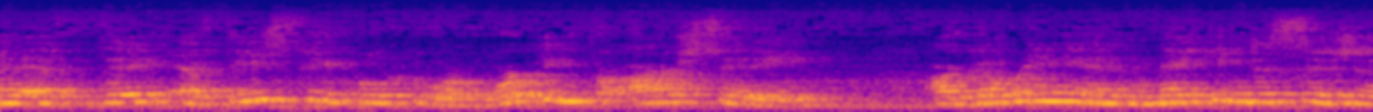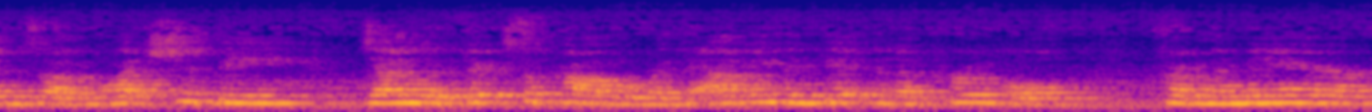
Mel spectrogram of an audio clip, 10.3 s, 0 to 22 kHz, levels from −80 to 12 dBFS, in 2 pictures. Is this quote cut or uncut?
uncut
